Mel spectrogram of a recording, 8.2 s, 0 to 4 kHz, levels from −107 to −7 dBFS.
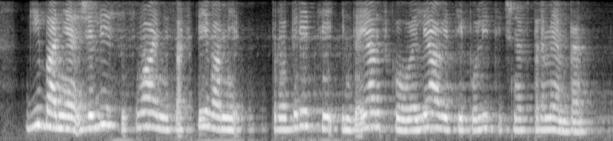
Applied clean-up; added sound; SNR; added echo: neural separator model SepFormer DNS4.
